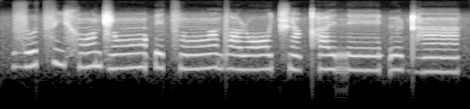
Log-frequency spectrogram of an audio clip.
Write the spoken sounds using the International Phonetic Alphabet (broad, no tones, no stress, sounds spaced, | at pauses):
z ʊ t͡s i x ɔ̃ ɖ͡ʐ ɔ̃ː ʔ e t͡s ɔ̃ː dˤ ʊ ɹ ɔ t͡ɕ ã qʰ ɪ r eː ʔ ʏ ɖʱ ã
